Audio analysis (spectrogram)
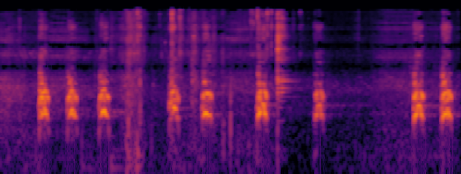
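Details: Samoyed named Sam on a halfpipe in a skateboard park in Nairn, Scotland, barking repeatedly: about ten short, punchy barks in loose pairs and runs, with brief pauses and light background noise between them.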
